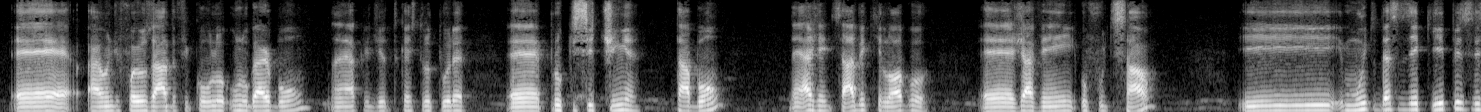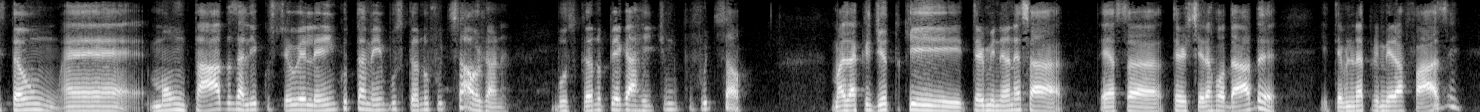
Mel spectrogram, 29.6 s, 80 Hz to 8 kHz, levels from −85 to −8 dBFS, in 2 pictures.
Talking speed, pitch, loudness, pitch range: 140 wpm, 130 Hz, -16 LUFS, 120-150 Hz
